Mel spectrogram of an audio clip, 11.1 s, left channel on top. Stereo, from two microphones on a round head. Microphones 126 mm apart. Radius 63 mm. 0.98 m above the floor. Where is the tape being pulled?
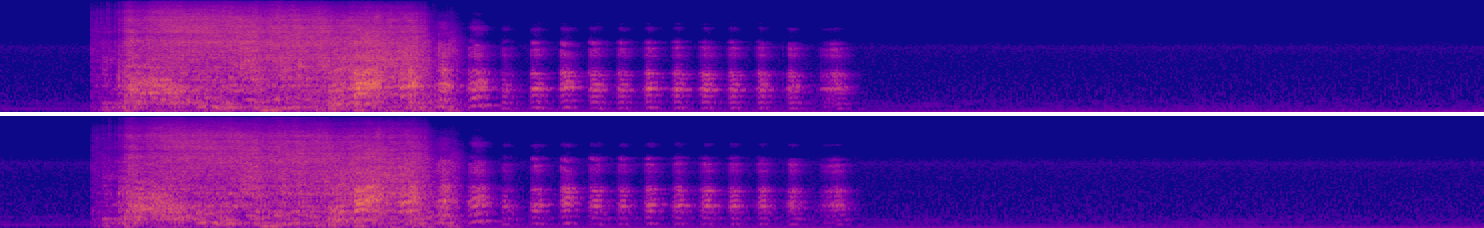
45° left (ahead or behind), 1.4 m.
